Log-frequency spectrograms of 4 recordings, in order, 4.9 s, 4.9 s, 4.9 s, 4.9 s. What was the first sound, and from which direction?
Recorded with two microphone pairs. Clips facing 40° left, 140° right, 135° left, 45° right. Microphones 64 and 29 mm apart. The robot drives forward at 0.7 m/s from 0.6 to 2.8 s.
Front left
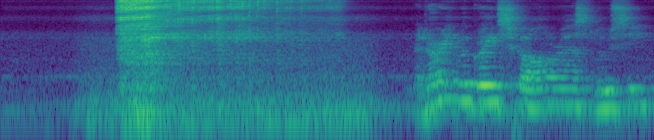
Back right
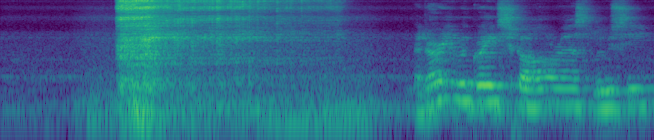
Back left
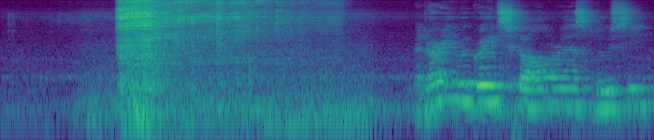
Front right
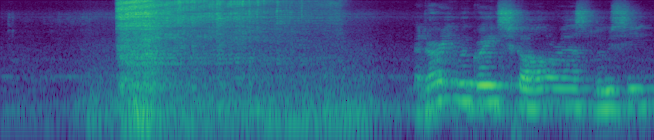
A hiss, 165° right.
